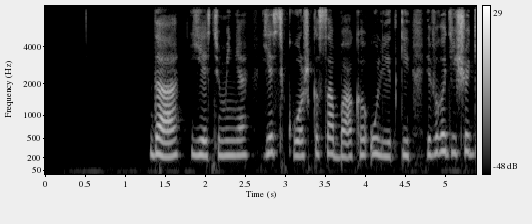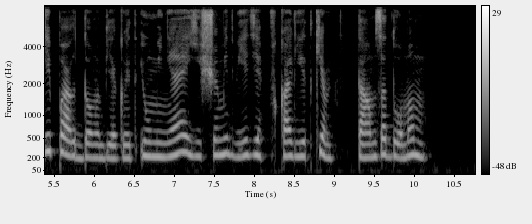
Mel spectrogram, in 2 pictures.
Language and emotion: Russian, positive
